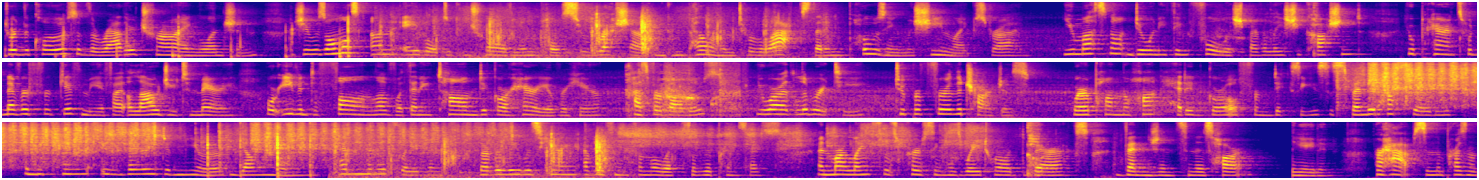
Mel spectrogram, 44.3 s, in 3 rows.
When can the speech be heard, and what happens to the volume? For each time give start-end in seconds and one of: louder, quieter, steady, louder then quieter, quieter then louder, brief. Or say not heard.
0.0-44.2 steady.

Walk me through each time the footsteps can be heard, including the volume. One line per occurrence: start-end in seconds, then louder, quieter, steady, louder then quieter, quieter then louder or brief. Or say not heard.
0.0-8.4 quieter
31.6-40.8 quieter.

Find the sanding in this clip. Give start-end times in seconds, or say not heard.
28.1-39.9.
